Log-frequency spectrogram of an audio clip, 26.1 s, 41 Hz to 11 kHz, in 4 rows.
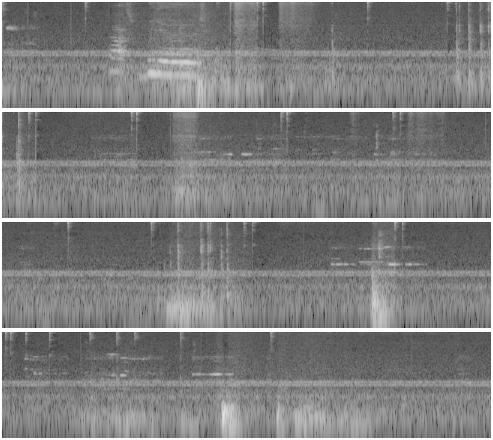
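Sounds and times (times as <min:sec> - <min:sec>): steady hum: 0:00.0 - 0:26.0
sharp clicks and taps: 0:05.9 - 0:07.1, 0:10.2 - 0:10.4, 0:15.0 - 0:16.5.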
